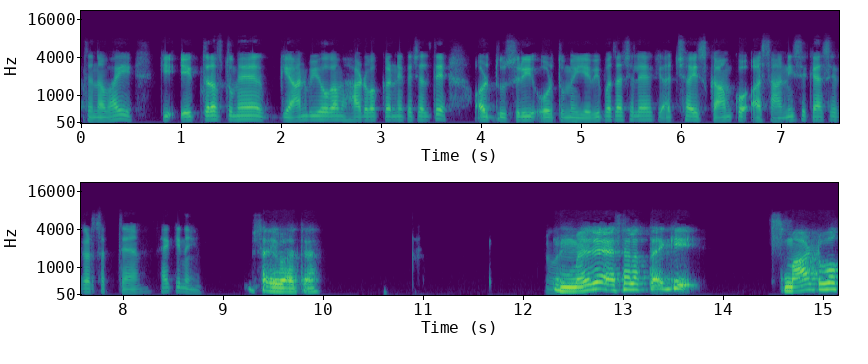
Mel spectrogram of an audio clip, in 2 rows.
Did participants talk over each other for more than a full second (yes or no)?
no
